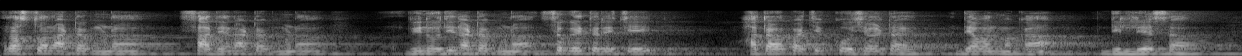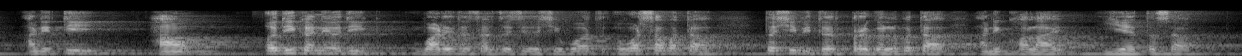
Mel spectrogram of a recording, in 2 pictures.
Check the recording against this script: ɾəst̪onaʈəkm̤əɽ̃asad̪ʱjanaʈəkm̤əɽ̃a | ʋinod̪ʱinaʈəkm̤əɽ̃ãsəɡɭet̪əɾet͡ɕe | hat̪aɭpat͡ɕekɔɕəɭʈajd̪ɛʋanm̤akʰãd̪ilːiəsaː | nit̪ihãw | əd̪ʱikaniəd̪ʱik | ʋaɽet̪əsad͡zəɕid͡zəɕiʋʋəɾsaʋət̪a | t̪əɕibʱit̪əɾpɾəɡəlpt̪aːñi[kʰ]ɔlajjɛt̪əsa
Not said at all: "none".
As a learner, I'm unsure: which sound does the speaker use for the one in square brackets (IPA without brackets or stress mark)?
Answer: kʰ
